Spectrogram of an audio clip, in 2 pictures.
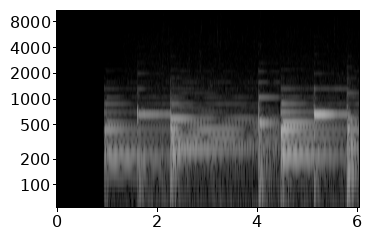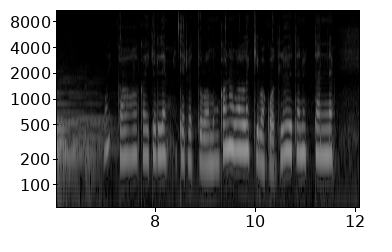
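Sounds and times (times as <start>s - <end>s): soft keyboard chord: 1.0s - 7.0s.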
